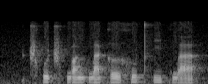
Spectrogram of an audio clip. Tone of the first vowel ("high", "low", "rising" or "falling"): rising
